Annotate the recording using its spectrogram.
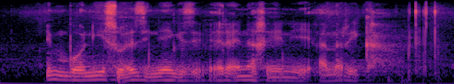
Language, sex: South Ndebele, male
